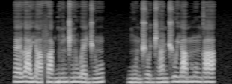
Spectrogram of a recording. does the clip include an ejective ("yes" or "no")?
no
